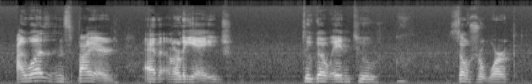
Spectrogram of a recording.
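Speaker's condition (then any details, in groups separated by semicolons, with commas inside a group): Cerebral palsy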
